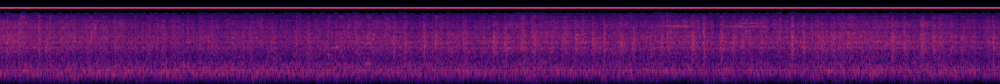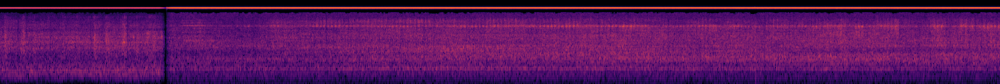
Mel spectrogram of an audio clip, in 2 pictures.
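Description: Wagons of a narrow-gauge freight train rolling past close by, wheels clattering over the rails. About halfway through, the sound cuts to a second freight train rolling through a yard, steadier, with several steady high tones over the rolling noise.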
